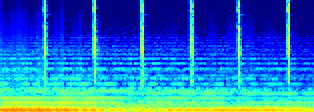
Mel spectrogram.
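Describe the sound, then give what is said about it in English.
A clock ticks steadily, six crisp, evenly spaced ticks about twice per second, sounding over a low, sustained droning hum with no voices. “The clock is ticking.”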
